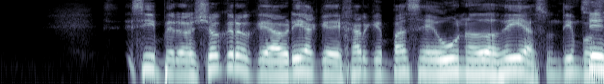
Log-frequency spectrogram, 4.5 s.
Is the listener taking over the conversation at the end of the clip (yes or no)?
yes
